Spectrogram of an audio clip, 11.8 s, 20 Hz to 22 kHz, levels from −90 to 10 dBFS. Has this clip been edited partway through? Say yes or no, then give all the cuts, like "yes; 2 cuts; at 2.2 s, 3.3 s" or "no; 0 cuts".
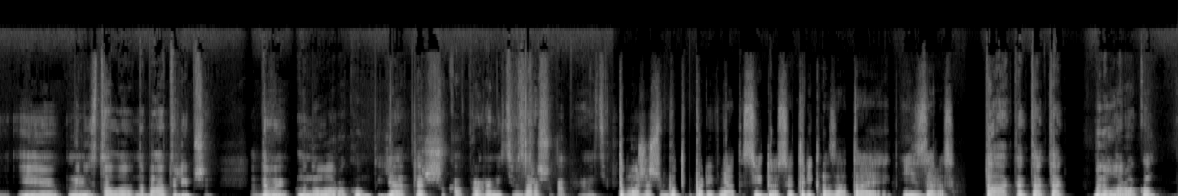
yes; 1 cut; at 6.1 s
